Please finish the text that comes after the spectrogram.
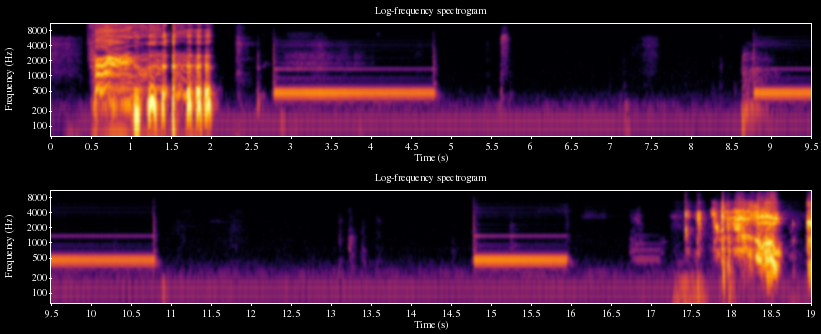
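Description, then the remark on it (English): A brief burst of dialing noise, then a telephone ringback tone sounds three times, each steady ring separated by long silent gaps, ending in a rustling click as the line picks up. “Let's see what happens, if he's still available to answer the phone.”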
